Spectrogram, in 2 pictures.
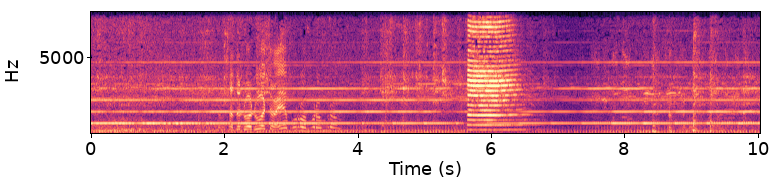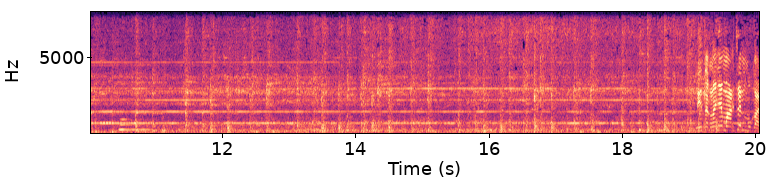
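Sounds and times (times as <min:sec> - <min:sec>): train horn blast: 0:00.0 - 0:13.2
steady train whine: 0:00.0 - 0:20.0.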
